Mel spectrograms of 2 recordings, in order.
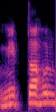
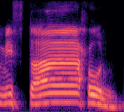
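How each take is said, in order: First: The vowel in the second syllable is short. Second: The vowel in the second syllable is long. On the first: The speaker calls it wrong. "মিফতাহুন বলবেন না" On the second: The speaker calls it right. "এখানে মাদ আছে"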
